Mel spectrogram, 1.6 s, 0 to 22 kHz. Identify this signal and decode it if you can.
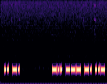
Morse code, heard as a keyed tone, about 56 wpm, 700 Hz. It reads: IN DONU
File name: archived / CRSnet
